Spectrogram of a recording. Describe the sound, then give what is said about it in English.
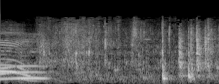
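Ice and water are poured over a person during an ice challenge. A brief voice comes first, then a broad rushing splash with several sharp clattering hits toward the end. “Pour some ice on me.”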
